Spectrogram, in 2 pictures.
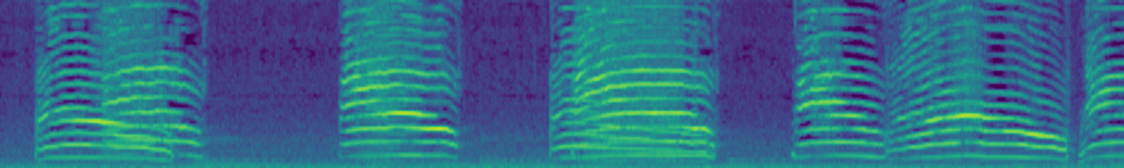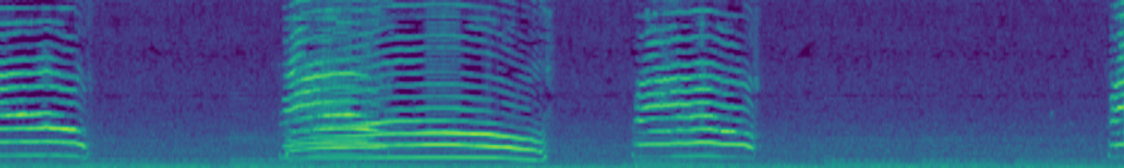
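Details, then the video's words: Kittens in a compilation described as hungry, scared, lonely and angry, giving about nine loud, high meows. Each rises then falls in a rich harmonic arch, some drawn out or doubled, with short gaps between them. Soft steady tones sit underneath. "Adorable kittens meowing"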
